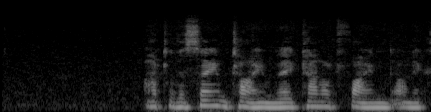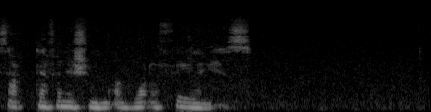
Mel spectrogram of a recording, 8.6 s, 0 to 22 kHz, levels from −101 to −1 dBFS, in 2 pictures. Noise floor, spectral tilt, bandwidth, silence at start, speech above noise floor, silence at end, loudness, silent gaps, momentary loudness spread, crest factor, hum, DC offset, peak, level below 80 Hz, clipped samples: -84 dBFS; -5.5 dB/octave; 13 kHz; 1.45 s; 31 dB; 1.8 s; -54 LUFS; none; 12 LU; 18 dB; none; under 0.1%; -36 dBFS; -86 dBFS; under 0.1%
